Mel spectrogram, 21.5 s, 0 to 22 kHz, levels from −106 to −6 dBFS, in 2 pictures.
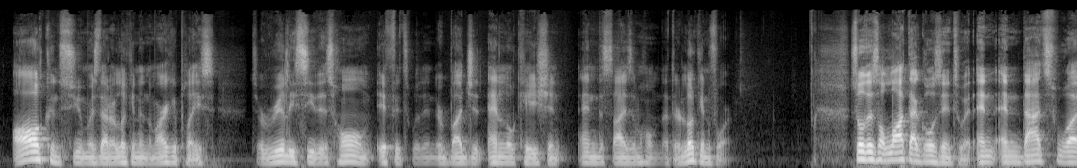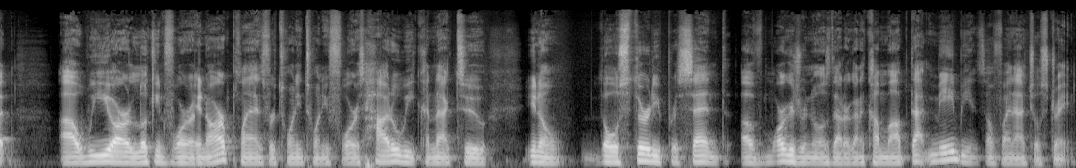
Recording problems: none

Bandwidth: 17.5 kHz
